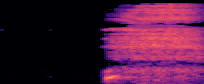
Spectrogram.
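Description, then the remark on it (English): A single sneeze bursts out after a moment of silence: a sharp, sudden onset followed by a breathy, hissing exhale lasting about half a second, with no talking. “Um, number one is to, if you know that meme, God bless you, by the way.”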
